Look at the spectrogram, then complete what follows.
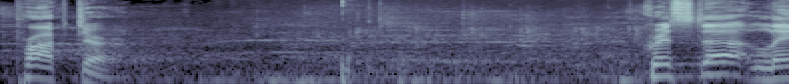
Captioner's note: applause, cheering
